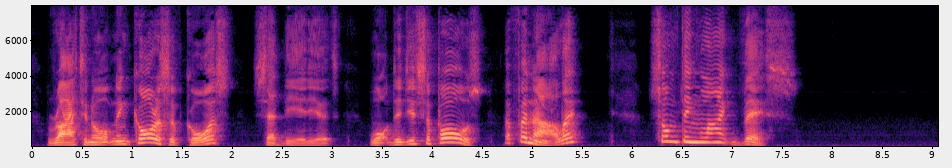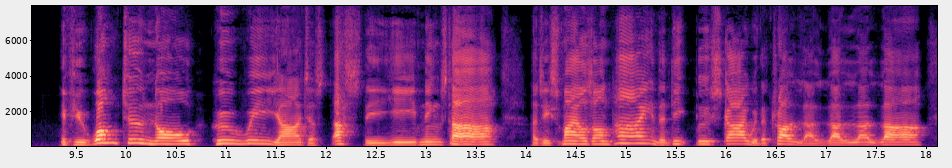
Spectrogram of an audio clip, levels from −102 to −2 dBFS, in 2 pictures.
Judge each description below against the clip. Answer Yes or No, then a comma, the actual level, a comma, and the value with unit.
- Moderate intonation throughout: No, wide, 6.6 semitones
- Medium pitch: Yes, medium, 155 Hz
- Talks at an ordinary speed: Yes, average, 155 wpm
